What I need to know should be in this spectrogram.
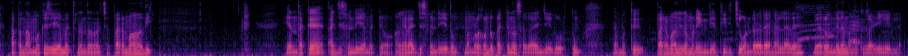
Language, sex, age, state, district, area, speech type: Malayalam, female, 18-30, Kerala, Wayanad, rural, spontaneous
